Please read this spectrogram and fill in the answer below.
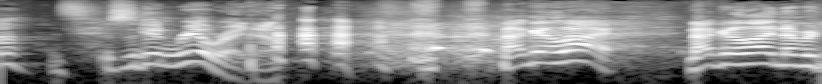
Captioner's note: laughter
